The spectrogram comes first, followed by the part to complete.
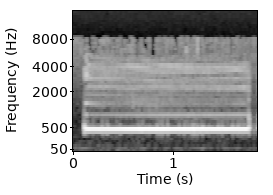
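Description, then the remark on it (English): A single steady telephone keypad tone, an unbroken mid-pitched electronic beep holding at even loudness for nearly two seconds before cutting off cleanly, with no voices. “So I'll just beep it and then put the speaker on. I think this is a landline.”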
